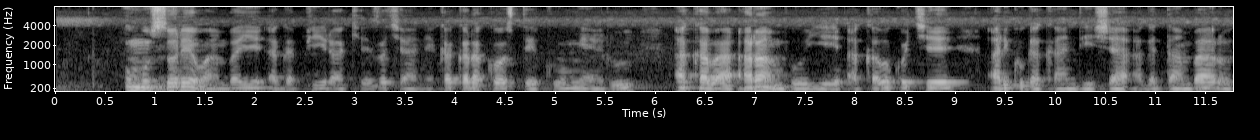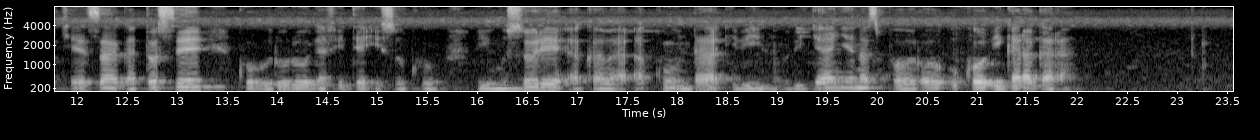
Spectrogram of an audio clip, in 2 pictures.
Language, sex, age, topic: Kinyarwanda, male, 18-24, health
